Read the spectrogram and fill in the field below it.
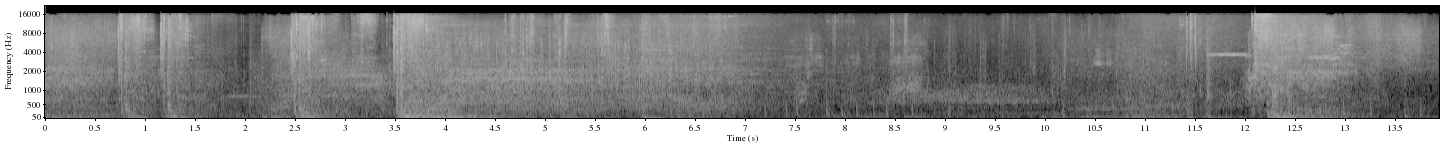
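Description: Gunshots and blasts from a game boom loudly.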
